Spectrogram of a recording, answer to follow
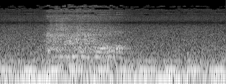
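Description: Steady low hum, with a short burst of rustling noise about half a second in that lasts under a second.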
